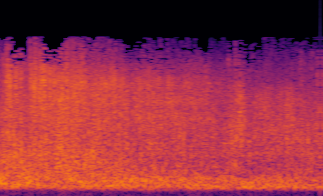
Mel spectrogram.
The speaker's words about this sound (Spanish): La granada estalla cerca del tanque, el cual les dispara pero no acierta.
